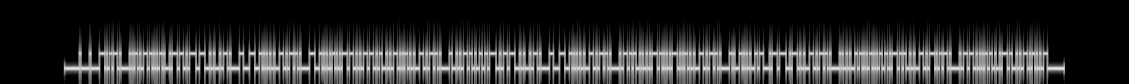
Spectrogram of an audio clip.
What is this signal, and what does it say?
RTTY (75 baud, 850 Hz shift), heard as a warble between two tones, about 1170 Hz centre. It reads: SARGENTO-MOR, ORDENANCAS, CAPITAO-MOR, ALFERES, GRUMETE, FURRIEL, ANSPECADA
